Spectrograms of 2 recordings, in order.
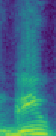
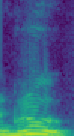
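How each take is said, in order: First: The vowel glides from 'ee' into 'oo'. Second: The vowel is a plain 'oo' sound. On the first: The speaker calls it wrong. "আমি আজীবন গ্রিউ পড়ে আসছি" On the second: The speaker calls it right. "এটার উচ্চারণ হলো sir গ্রু"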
